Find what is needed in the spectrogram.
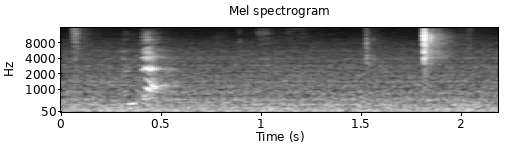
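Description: A single short, high yip or whine from a dog, rising quickly in pitch, about half a second in, followed near the end by one sharp click.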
